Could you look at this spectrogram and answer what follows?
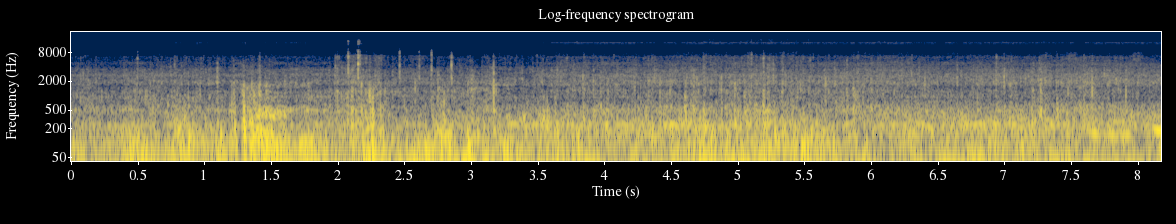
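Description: Nukeproof Mega 297 mountain bike rolling over loose rocky gravel, its tyres crunching and the bike rattling, with wind rushing across the camera microphone. A few sharp knocks come about two to three seconds in.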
